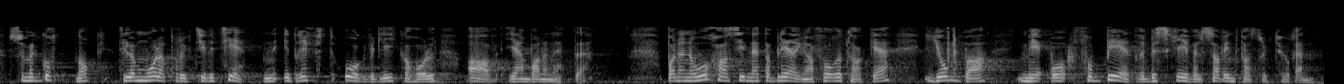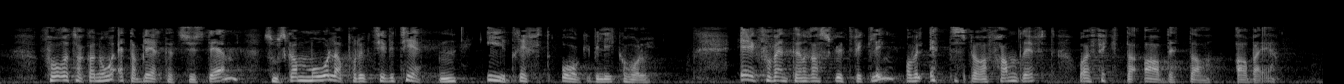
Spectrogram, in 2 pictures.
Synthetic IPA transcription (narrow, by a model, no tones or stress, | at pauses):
sɔmæɡɔt̪nɔkt̪ʰɪlɔmoːləpʰʁʊd̪ʉkt̪ʰɪʋɪt̪ʰeːt̪nɪd̪ʁɪft̪oːɡʋɪd̪liːkəɦɔlːʔɑːʋjæːʁnbɑːnənɛt̪ʰːə̰ | b̥ɑnənuːɾhɑʁsiːd̪n̩ɛt̪ɑbleːɾɪŋɑʋfoːʁət̪ʰɑːkəjɔbːɑmɛʔɔfɔbeːd̪ɾəbəskʁiːʋəlsəɑʋɪnfʁɑst̪ʁʉk̚t̪ʰʉːʁə̰n | foːɾət̪ʰɑːkɑnoːʔɛt̪ɑbleːʁt̪ɛt̪sʏst̪eːmsɔmskɑmoːlɑpʰʁʊd̪ʉkt̪ʰɪʋɪt̪ʰeːt̪n | ɪd̪ʁɪft̪oːɡʋɪliːkəhɔl | ɛɡfɔɾʋɛnt̪əʁɛnʁɑskʉːt̪ʰʋɪklɪŋɔʋɪlɛt̪ːəspœɾəfʁɑmd̪ɾɪft̪ɔ̰ɛfɛkt̪ə̰ʔɑʋd̪ɛt̪ːəʔɑɾbæ̰ɪə̰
